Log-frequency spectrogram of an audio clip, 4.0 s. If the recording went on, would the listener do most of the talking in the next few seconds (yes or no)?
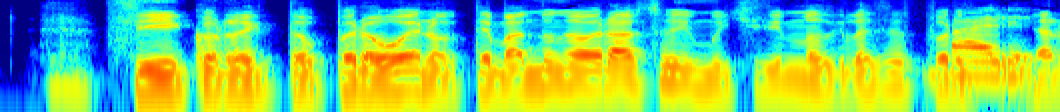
yes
